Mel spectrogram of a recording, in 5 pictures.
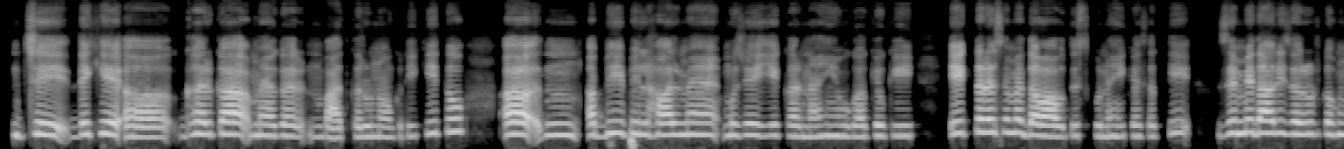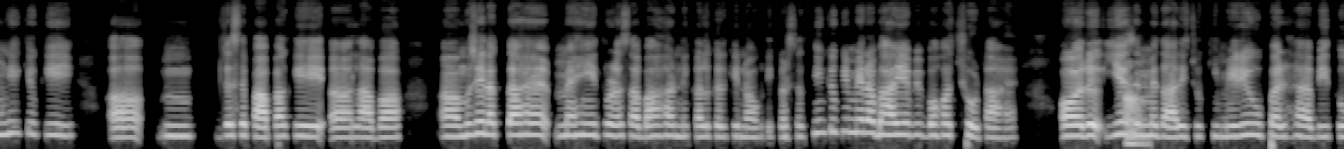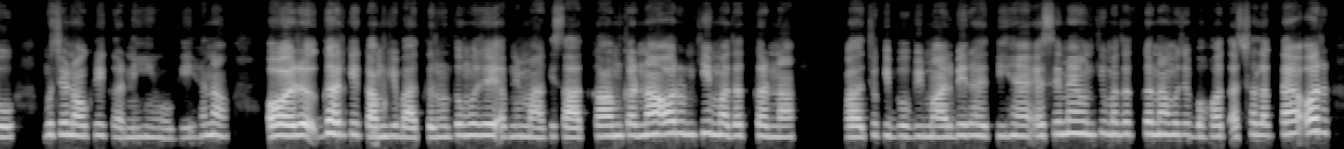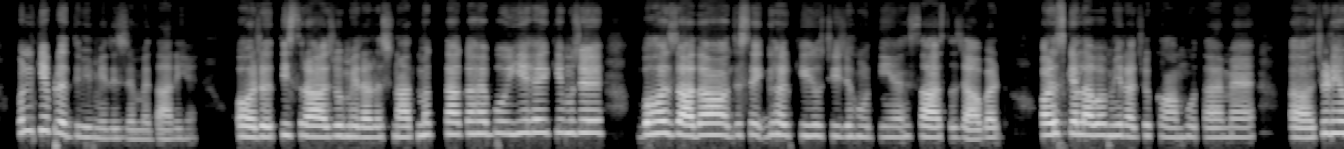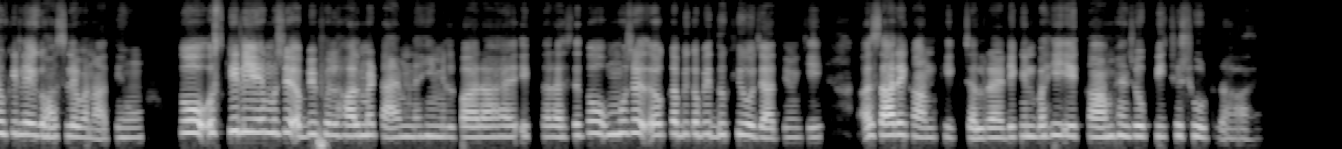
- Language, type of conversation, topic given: Hindi, advice, आप नौकरी, परिवार और रचनात्मक अभ्यास के बीच संतुलन कैसे बना सकते हैं?
- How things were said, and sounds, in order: other background noise; tapping; in English: "टाइम"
